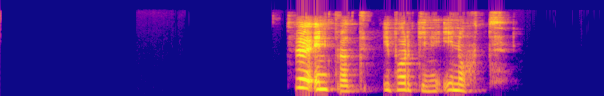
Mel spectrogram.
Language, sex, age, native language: Icelandic, female, 30-39, Icelandic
